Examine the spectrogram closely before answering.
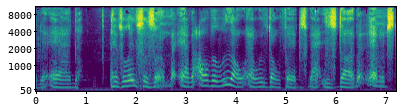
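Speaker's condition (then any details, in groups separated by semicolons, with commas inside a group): Non-progressive muscular dystrophy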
